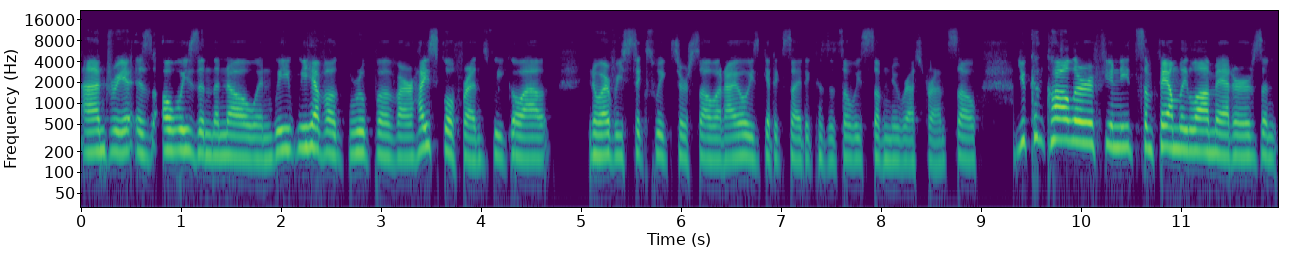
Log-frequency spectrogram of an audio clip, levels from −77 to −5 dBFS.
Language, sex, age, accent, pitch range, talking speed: English, female, 40-59, American, 170-200 Hz, 255 wpm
